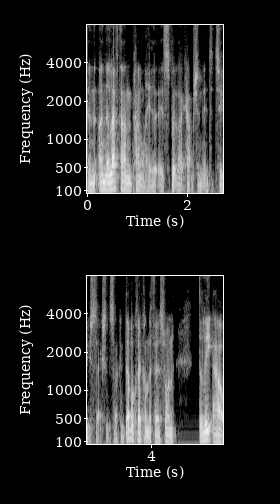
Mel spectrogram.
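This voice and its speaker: This man talks with a British accent. He moves along fairly quickly. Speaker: design educator. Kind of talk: tutorial. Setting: livestream.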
